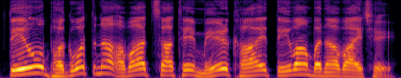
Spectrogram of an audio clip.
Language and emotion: Gujarati, neutral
